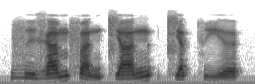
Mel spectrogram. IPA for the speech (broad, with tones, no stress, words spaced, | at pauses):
vɨ˨˩ɣa˨˦mfa˧˩nt͡ɕa˨˦n | t͡ɕa˦˥t̚fi˨˩ə̯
